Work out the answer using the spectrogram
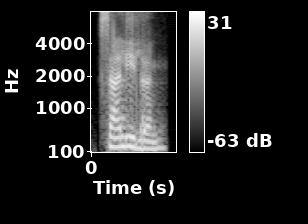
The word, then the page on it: Sally Lunn: Indian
